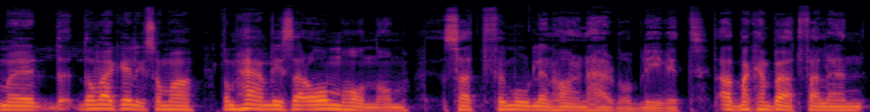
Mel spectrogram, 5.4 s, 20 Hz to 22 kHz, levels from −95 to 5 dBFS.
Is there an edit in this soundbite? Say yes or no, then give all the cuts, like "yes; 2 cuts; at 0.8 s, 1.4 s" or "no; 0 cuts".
yes; 3 cuts; at 1.3 s, 3.8 s, 4.5 s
